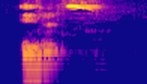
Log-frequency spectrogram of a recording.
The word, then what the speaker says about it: ils: So we have il for he, and for they, we will just add an S to il, I-L-S. How does that sound? – Ils. Il. – Yep, it sounds the same. We don't pronounce that last S, but we write it. But it sounds the same, il.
